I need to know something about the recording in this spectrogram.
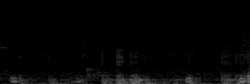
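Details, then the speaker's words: DI-ACRO bender from eBay that the dealer claimed had no play, head rocked side to side by hand: dull low clunks in separate bursts. It is worn, probably the ring, though the top could also be worn until torn apart. "you can hear that. So that's worn out. Probably the ring, but until I tear it apart, even the top could be worn."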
